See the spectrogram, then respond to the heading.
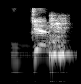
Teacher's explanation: kalau huruf jim itu, Ibu, seolah-olah tengah lidahnya itu neken ke depan.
